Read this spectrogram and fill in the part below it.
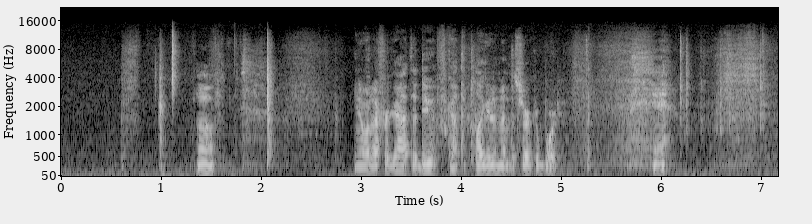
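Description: A hollow plastic model knocks and rattles as it is picked up from a table.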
